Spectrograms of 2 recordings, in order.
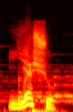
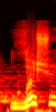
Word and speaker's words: Yeşu: Asıl adının İbranice kökenli Yehuşuaan yeşua'ya kısaldığını ve muhtemelen İsa'nın ana dili olan Aramicede Yaşu olarak kullanıldığını ya da lehçelerle yeşu ya da yuşa olarak telaffuz edildiğini öne sürmektedirler.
